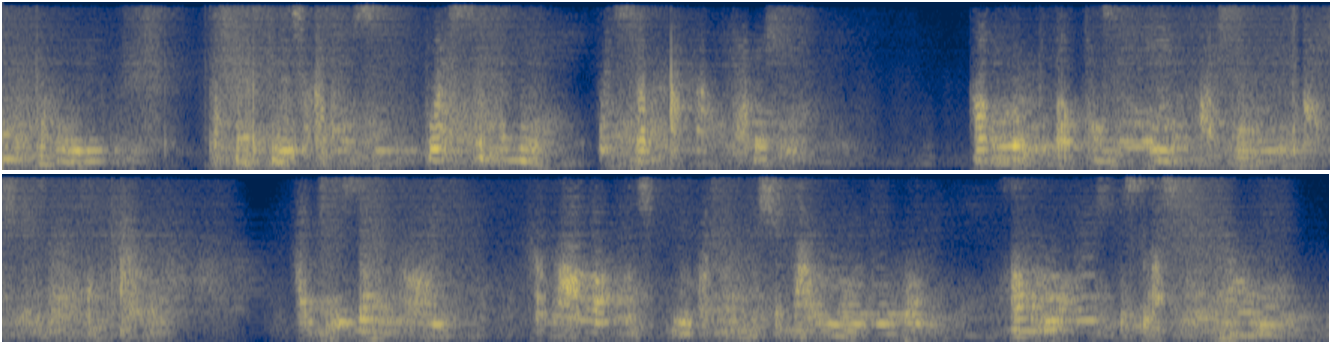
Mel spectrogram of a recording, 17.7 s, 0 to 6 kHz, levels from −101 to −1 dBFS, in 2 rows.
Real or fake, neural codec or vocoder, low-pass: fake; codec, 44.1 kHz, 0.9 kbps, DAC; 5.4 kHz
